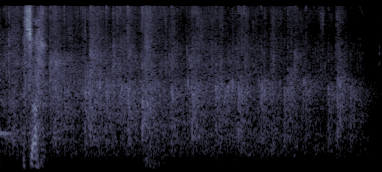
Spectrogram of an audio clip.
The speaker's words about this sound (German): Ich hoffe, meine Frau hört den Applaus, das wäre jetzt richtig wichtig, genau.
